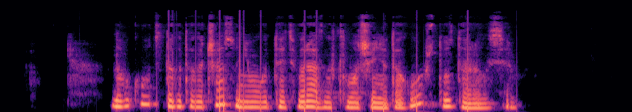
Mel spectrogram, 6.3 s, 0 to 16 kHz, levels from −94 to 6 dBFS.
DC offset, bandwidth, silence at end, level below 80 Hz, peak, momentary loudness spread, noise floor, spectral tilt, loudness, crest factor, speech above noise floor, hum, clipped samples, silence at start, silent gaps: under 0.1%; 10.5 kHz; 1.15 s; -46 dBFS; -4 dBFS; 5 LU; under -90 dBFS; -7 dB/octave; -20 LUFS; 16 dB; over 71 dB; none; under 0.1%; 1.1 s; none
